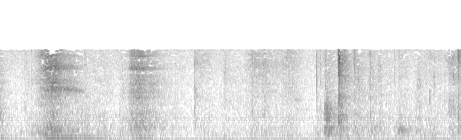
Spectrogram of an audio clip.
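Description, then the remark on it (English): A few rough, breathy coughs from one person, spaced out with wheezy breaths and sniffs between them, fairly quiet, with no talking. “I've heard some coughing.”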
